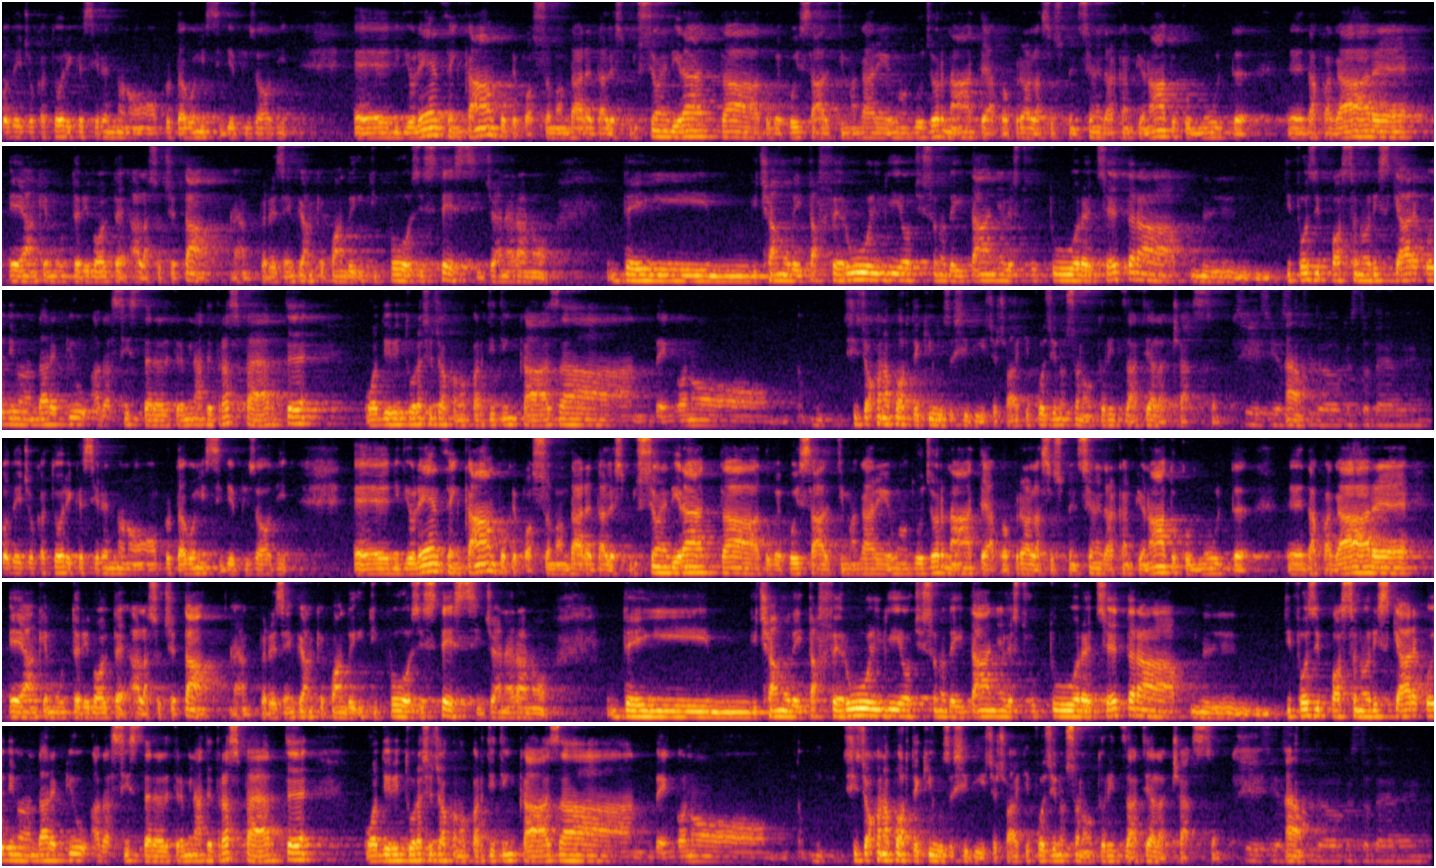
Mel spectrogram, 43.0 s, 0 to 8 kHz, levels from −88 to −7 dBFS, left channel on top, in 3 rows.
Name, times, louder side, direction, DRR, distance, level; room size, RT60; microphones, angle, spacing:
voice 1, 0.0-2.9 3.1-12.5 12.9-31.8 32.3-41.1 41.5-41.7, right 3 dB, 80° right, 13 dB, 1.0 m, -23 dB
voice 2, 41.0-42.9, equal, 15° left, 2 dB, 4.7 m, -39 dB
28.5 x 20.0 x 6.7 m, 1.4 s
head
